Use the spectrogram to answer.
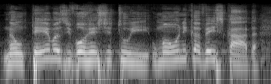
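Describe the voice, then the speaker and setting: A man preaching a sermon as pastor, repeating key words and swinging from loud calls to hushed asides. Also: high voice, fairly quick. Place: church hall. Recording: long hall reverb, faint music.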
